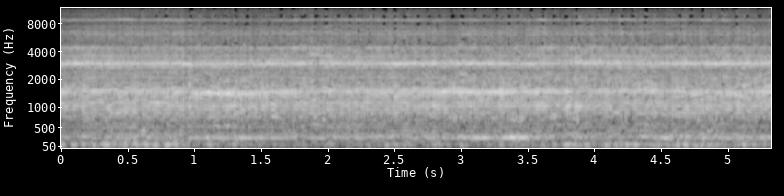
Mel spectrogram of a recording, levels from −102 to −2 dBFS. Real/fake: fake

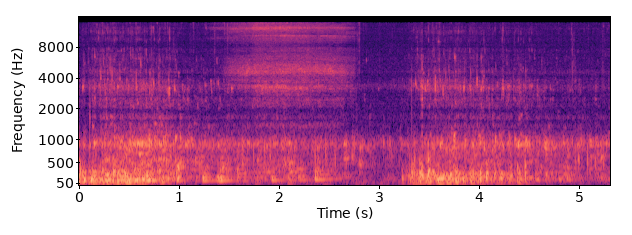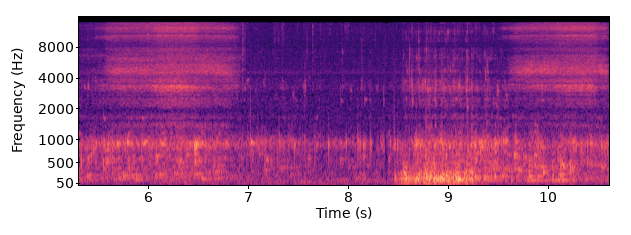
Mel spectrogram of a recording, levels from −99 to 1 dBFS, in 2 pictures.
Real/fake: real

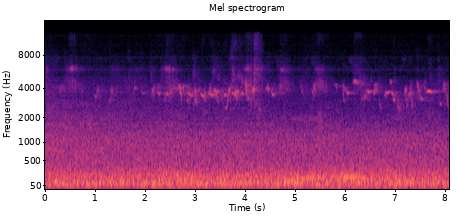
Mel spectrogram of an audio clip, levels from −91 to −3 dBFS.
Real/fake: fake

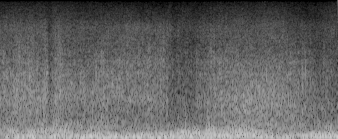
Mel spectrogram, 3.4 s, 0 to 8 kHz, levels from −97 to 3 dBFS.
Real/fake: real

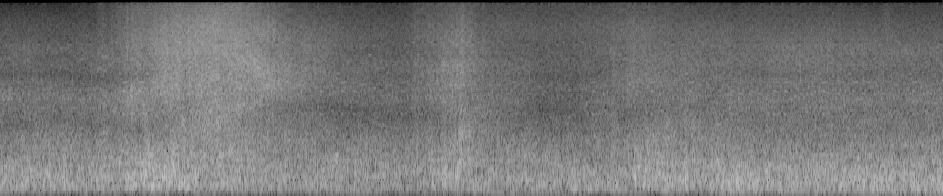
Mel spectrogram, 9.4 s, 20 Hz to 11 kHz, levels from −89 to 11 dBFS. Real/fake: fake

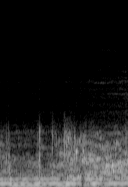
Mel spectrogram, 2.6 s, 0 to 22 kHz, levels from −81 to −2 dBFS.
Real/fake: fake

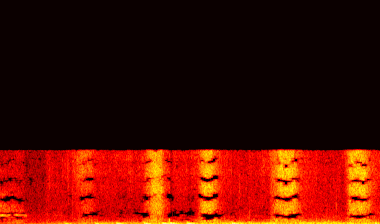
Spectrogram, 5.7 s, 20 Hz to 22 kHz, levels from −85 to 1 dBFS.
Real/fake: real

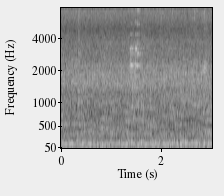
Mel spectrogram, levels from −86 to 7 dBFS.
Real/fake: fake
